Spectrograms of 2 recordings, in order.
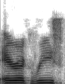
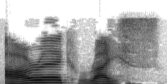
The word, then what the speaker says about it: Arik Reiss: Arak and it's very exciting many people might pronounce his name Eric Ries but indeed that is incorrect so I want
